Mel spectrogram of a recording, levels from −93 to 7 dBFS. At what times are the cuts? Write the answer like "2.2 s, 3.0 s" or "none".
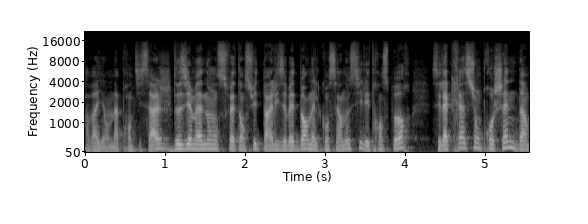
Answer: none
